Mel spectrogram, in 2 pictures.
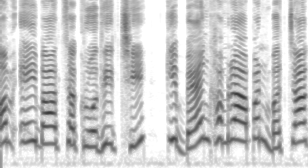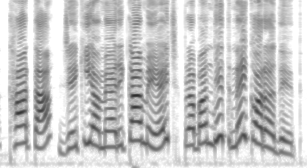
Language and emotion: Maithili, angry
